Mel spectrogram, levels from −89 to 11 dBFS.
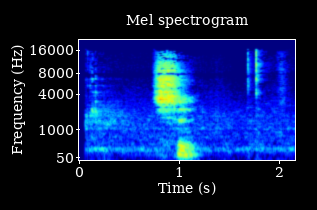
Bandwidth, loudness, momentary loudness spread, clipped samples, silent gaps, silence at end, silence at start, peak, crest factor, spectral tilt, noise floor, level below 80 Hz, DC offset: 16.5 kHz; -16 LUFS; 18 LU; under 0.1%; none; 0.35 s; 0.75 s; -2 dBFS; 22 dB; 0 dB/octave; -51 dBFS; -72 dBFS; under 0.1%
